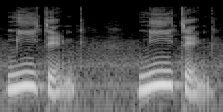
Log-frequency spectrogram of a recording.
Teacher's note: لما يبقى عندي حرف الان وراها جي بنطلعها من الانف يعني زي شبه الغنة في القرآن الكريم، فنقول meeting.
